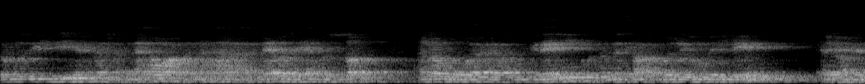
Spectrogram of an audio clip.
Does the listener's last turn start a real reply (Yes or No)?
No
